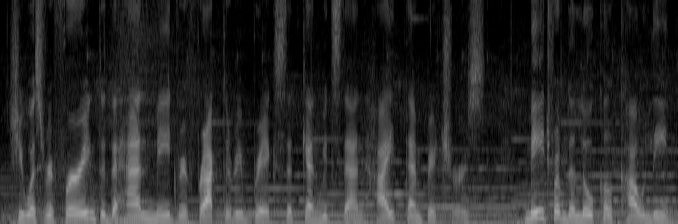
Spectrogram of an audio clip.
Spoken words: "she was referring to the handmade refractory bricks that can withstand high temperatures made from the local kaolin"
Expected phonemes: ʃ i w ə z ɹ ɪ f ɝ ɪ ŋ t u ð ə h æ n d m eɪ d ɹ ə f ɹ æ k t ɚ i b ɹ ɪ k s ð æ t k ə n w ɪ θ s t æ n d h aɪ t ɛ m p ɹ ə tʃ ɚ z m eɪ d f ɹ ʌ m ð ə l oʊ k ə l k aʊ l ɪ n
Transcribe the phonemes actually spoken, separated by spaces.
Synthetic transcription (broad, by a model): ʃ i w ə s ɹ ɪ f ɝ ɪ ŋ t u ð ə h æ n d m eɪ d ɹ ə f ɹ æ k t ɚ i b ɹ ɪ k s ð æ t k ə n w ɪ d s t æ n d h aɪ t ɛ m p ɹ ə tʃ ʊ s m eɪ d f ɹ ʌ m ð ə l oʊ k ə l k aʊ l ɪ n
